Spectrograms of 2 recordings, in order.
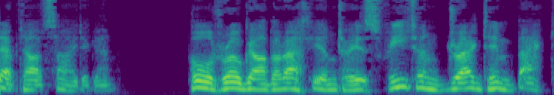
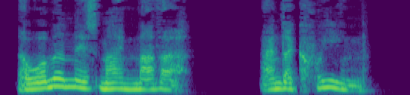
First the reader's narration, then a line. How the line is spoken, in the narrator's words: in a heavy tone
